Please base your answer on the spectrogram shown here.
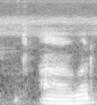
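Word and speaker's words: hour: एच से पहले ये स्वर है तो ये आवर पढ़ा गया है, ये इसको छोड़ दिया गया है।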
